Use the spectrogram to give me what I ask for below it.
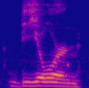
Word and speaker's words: Bjorn: of course would be like the name Bjorn Bjorn is spelled b-j-o-r-n um and but the sound is a is a y sound uh the J has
